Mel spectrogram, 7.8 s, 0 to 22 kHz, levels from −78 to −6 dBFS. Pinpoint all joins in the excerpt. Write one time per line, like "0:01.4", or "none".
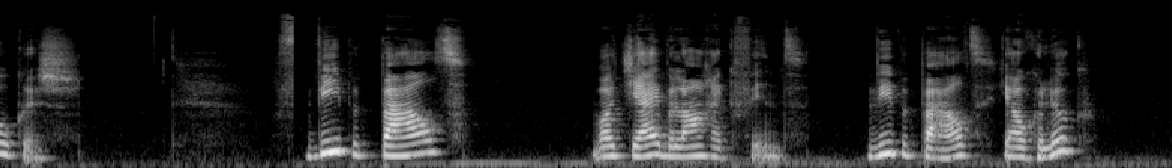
0:02.0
